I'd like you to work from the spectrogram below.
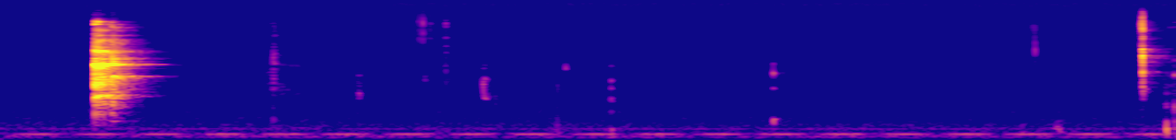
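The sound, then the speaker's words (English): Beer glasses clink together once in a bright toast, the ring fading quickly. Quiet follows, with a faint low pulsing hum underneath and another small sharp tap at the very end. “Yeah, it turns out that not too easy to send beer in the mail. Cheers. Cheers.”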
